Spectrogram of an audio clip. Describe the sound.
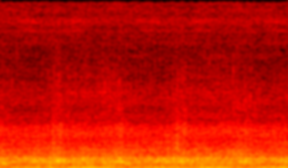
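A motor running in a hand-built crank mechanism with no gas shocks fitted, giving an even, unbroken droning hum with a low tonal buzz.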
